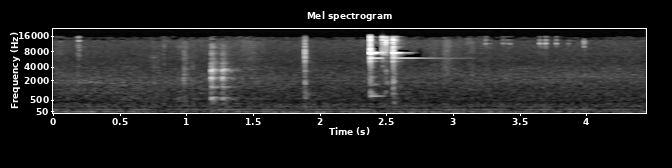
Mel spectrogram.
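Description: A steel surgical needle holder being handled while suturing: a soft click about a second in, then a sharp metallic clink with a brief high ring a little past halfway, over a low steady hum.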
